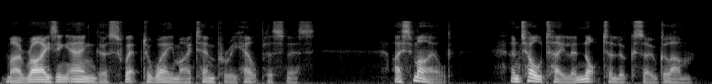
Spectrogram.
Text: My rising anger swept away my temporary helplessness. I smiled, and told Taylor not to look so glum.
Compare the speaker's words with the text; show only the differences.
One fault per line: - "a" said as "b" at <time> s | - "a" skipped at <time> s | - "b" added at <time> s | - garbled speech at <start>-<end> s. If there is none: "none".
none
